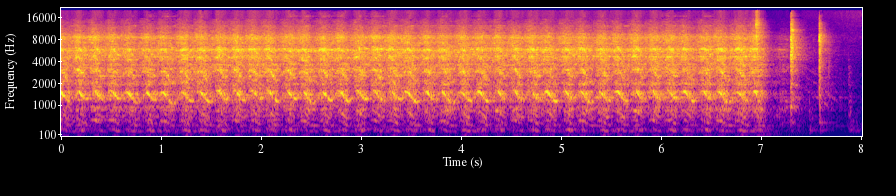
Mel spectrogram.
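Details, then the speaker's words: Maliboost engine first start after 30 days of work: starter turns the engine over slowly at a laboring steady rhythm of about three beats a second; slow cranking from a poor ground connection that was seen smoking. "crank's over not fast but it cranks over uh that ground wasn't good because i've seen it smoking a little bit"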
